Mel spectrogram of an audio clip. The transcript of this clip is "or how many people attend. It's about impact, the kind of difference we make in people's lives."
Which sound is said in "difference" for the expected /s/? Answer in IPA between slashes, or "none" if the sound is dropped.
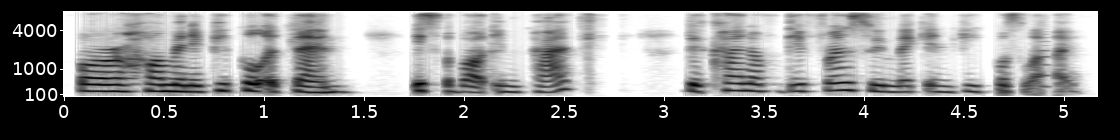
/s/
